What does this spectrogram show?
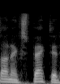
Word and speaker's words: unexpected: Phonetic Alphabet to pronounce unexpected have in mind that the size of the syllable indicates where the accent or stress is in this case the accent is in the third syllable corresponding to spec though are other ways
